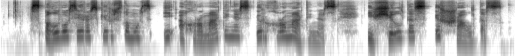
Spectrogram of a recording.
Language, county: Lithuanian, Kaunas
